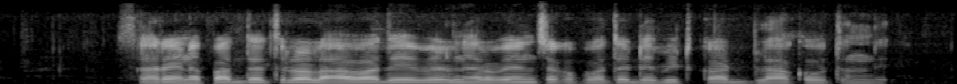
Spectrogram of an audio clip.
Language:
Telugu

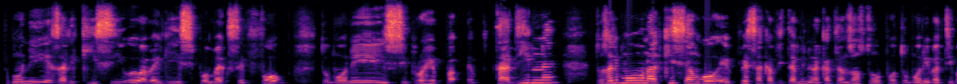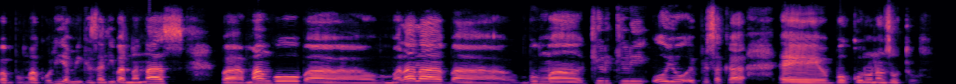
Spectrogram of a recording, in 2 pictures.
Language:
Lingala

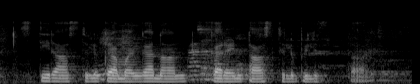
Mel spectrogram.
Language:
Telugu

